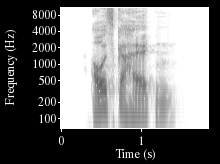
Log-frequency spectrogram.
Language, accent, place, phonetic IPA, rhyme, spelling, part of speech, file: German, Germany, Berlin, [ˈaʊ̯sɡəˌhaltn̩], -aʊ̯sɡəhaltn̩, ausgehalten, verb, De-ausgehalten.ogg
- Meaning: past participle of aushalten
